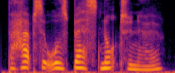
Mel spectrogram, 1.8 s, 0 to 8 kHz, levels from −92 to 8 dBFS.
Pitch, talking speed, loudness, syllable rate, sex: 190 Hz, 240 wpm, -17 LUFS, 5.3 syllables/s, female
